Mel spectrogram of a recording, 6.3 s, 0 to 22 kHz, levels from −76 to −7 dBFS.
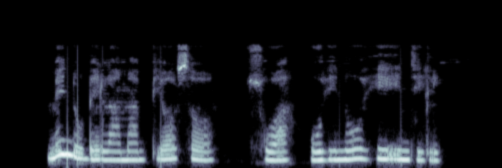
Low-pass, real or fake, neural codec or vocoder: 7.2 kHz; real; none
